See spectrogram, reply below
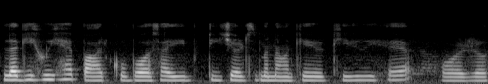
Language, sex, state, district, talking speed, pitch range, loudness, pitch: Hindi, female, Himachal Pradesh, Shimla, 160 wpm, 180-200 Hz, -22 LUFS, 185 Hz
